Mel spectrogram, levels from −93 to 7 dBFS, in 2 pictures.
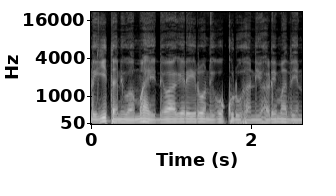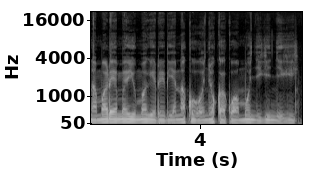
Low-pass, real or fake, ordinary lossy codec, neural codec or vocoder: none; real; none; none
